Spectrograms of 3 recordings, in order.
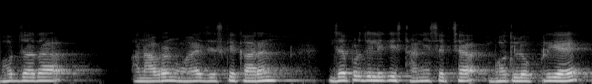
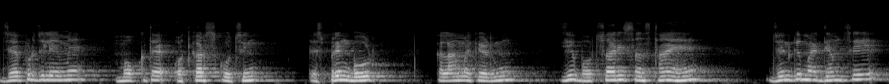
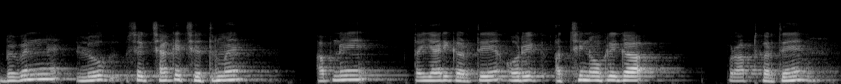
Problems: constant background noise, echo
